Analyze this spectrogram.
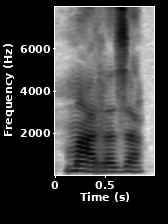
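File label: "marras", female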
